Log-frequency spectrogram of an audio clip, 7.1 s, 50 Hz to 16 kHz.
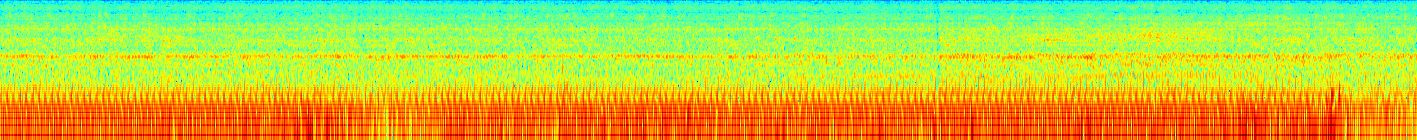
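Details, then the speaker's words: King Canada Powerforce 1500W generator, previously lacking governor response, after adjustment to about 120–121.5 V; hair dryer plugged in on low then medium, voltage holds and governor responds: steady even drone, no hunting or surging; normal governor response under load. "Alright, still got the same voltage. Putting out heat. Going low. We're going to go to medium. Oh yeah. She responded."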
